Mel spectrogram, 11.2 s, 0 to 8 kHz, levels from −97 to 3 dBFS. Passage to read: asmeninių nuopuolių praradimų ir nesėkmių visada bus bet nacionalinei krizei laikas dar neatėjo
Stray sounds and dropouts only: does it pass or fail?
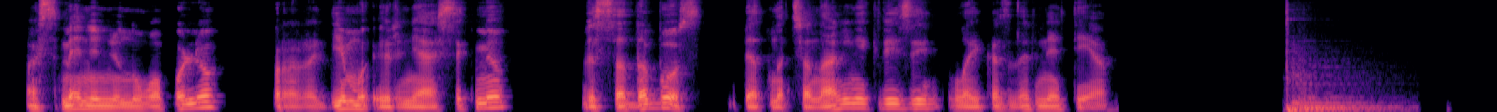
fail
